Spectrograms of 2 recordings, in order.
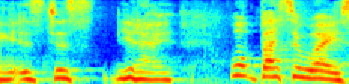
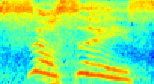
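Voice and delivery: put-on shout, higher; 7 semitones higher than usual. Retelling a dad answering his kid across a lake: imitating a dad shouting back. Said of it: "And the dad shouts back".

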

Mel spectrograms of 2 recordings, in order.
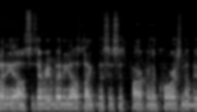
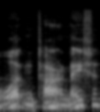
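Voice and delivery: fed-up, exasperated, at-wits'-end outburst. Voicing a character who sees something shocking: loudly exasperated in character. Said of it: "he's just gonna, like, loudly exasperate".

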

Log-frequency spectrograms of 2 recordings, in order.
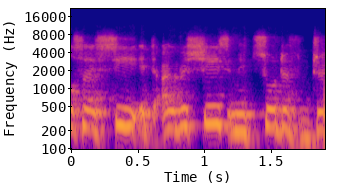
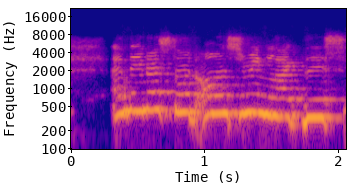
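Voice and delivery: voice jumping way up to very high pitch; 11 semitones higher than usual. Explaining how a candidate's pitch shifts when lying, demonstrating raised pitch. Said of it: "when the pitch goes up".

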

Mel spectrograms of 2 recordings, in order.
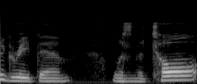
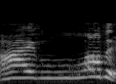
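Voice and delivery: very high pitched, thrilled, enthusiastic excited cry; 11 semitones higher than usual. Narrator reading a character's answer to a student's suggestion, cried out. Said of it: "cried Miss Bluth".

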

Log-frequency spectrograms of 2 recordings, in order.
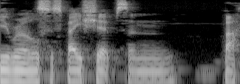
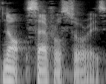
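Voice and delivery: ordinary delivery

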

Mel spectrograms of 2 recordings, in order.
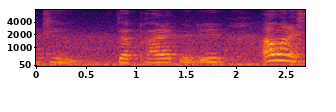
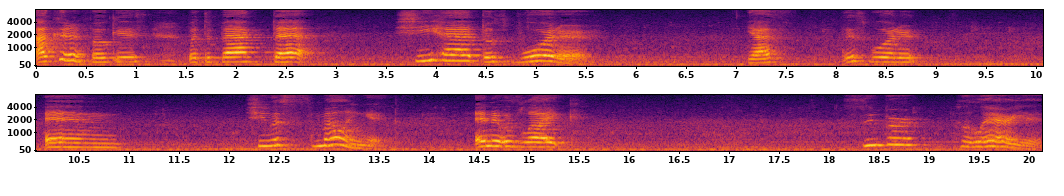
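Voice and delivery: voice cracking and breaking; 3 dB louder than usual. Telling viewers about a funny moment in a virtual workout, voice cracking. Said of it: "my voice is cracking".

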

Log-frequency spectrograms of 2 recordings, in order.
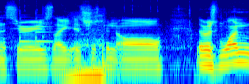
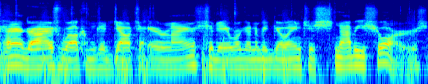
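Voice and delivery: airline pilot voice over the cabin intercom; 3 dB quieter than usual. A speaker jokes he could be an airplane pilot, airline pilot intercom voice. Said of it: "I could be an airplane pilot like".

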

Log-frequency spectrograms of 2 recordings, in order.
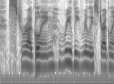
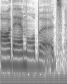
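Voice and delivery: British accent, English pronunciation; 4 dB quieter than usual. Speaker demonstrates R sounds, in a British accent. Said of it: "they all kind of sound different in the British accent".

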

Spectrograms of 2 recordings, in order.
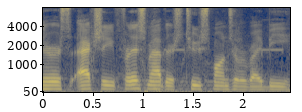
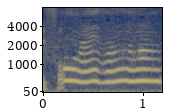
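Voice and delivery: very high squeal, voice shooting up on "forever". Excited after getting a nuke, voice goes up high on 'forever'. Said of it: "I always have to, like, raise my voice up high like that".

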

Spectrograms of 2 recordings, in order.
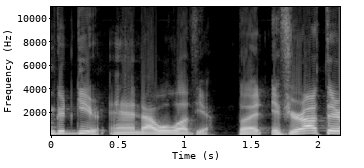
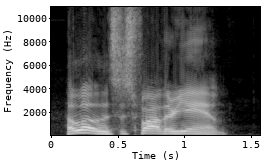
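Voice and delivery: sounds like an automated recorded voice message. Podcast host greeting a caller, sounding like an automated voice message. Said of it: "It sounded like an automated voice message".

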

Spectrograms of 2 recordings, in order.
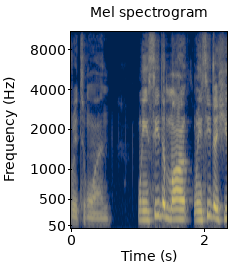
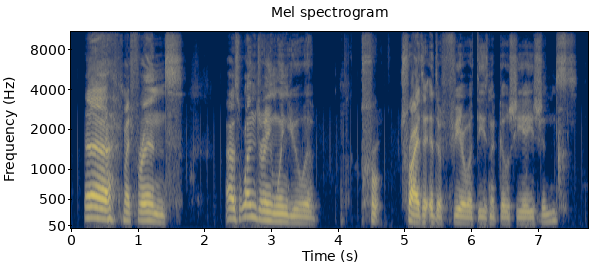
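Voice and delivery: voice sounding slightly dry; 3 semitones lower than usual. Narrating a game scene, speaking as Marvis to the players, a little dry voice. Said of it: "my voice is a little dry".

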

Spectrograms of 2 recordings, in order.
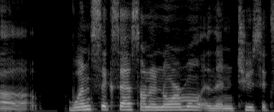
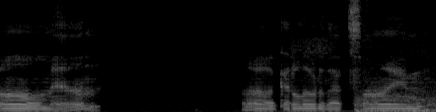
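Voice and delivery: under breath, much quieter, lower; 4 semitones lower, 13 dB quieter than usual. Recounting what you said to someone beside you, under your breath. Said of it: "just sort of under my breath".

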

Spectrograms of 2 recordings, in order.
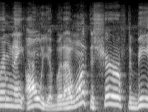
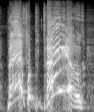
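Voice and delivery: mock loud shouting, much higher pitch; 5 dB louder than usual. Explaining why she speaks loud, acting out calling to her deaf father, retelling a loud shout. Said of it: "I speak loud naturally".

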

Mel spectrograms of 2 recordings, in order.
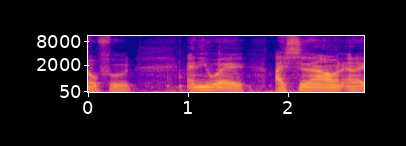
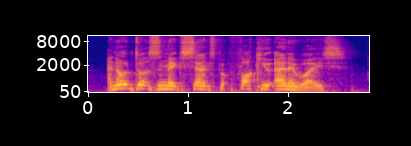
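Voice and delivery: bad put-on British accent, higher and louder; 7 semitones higher, 5 dB louder than usual.

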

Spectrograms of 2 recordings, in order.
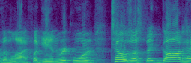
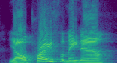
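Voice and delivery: put-on Kentucky accent. Retelling what a child said while carried out, Kentucky accent. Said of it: "he said with his Kentucky accent".

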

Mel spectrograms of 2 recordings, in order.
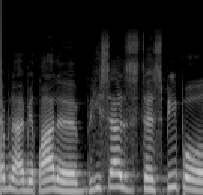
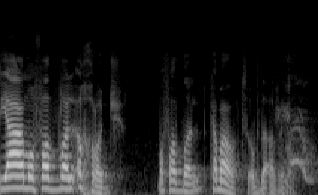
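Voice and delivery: ordinary delivery

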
